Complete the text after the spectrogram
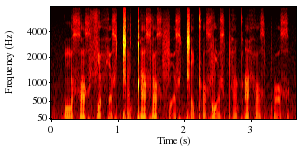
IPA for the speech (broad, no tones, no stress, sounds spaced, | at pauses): nʲ ʊ χ ɔ χ sʲ ɔ h ḛ χ ǁ a̰ ǃ a χ ɾ ʊ χ f ḛ χ ǁ ḛ kʼ ɔ̰ χ lʲ ḛ χ pʰ a̰ qʼ a h ɔ̰ χ pʼ ɔ̰ χ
